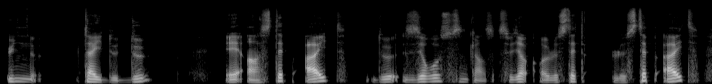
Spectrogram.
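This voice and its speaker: A young man with a French accent giving a relaxed, casual coding tutorial at his computer, thinking aloud with many fillers and asides. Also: mid-range voice, dry recording, studio quality. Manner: relaxed, talks while clicking, many fillers and little asides. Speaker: game development tutor.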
